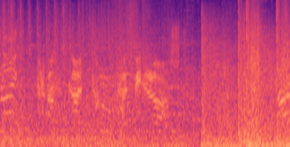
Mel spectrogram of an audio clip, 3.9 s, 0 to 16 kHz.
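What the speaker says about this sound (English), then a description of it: "More shots going off." Rapid gunfire and artillery booms from a Company of Heroes 2 battle rumble continuously over a dense din of combat, growing heavier near the end, with a commentator talking over it.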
